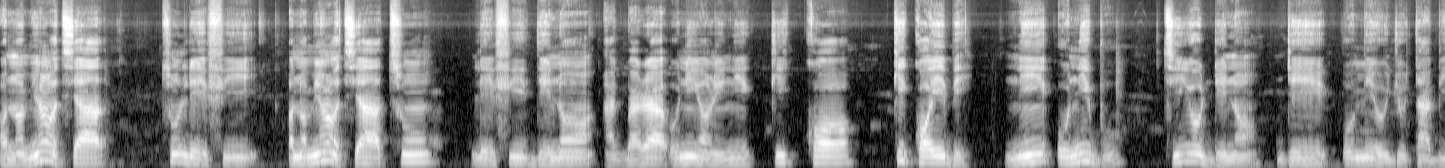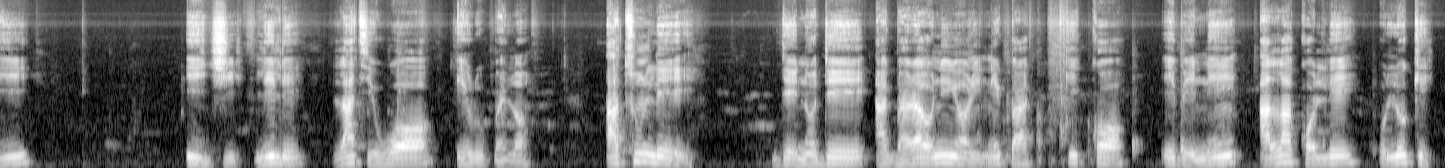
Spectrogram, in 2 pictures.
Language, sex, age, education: Yoruba, male, 46-60, tertiary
